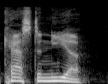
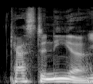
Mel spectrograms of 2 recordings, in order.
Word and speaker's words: Castanea: As you have alluded to already, today we are talking about the American chestnut Castanea dentata. – I love how you say it. I would say Castanea. – Castanea.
